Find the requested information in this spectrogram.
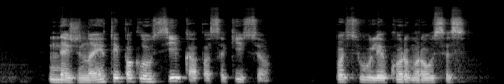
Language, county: Lithuanian, Marijampolė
